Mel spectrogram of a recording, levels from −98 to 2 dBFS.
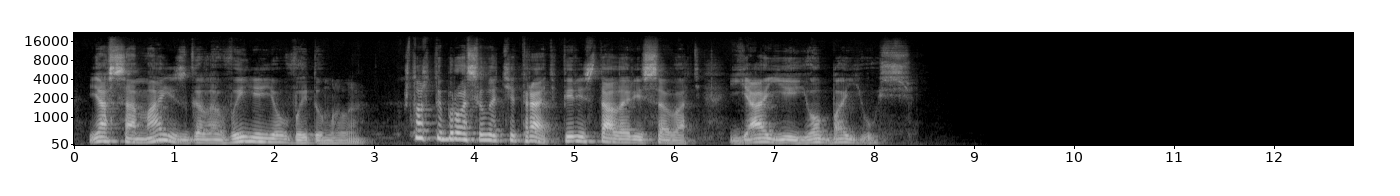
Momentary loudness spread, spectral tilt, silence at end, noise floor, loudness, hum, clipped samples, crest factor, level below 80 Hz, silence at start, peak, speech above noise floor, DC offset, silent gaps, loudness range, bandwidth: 14 LU; -4.5 dB/octave; 4.45 s; -89 dBFS; -28 LUFS; none; under 0.1%; 22 dB; -64 dBFS; 0.15 s; -10 dBFS; 61 dB; under 0.1%; none; 10 LU; 18 kHz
